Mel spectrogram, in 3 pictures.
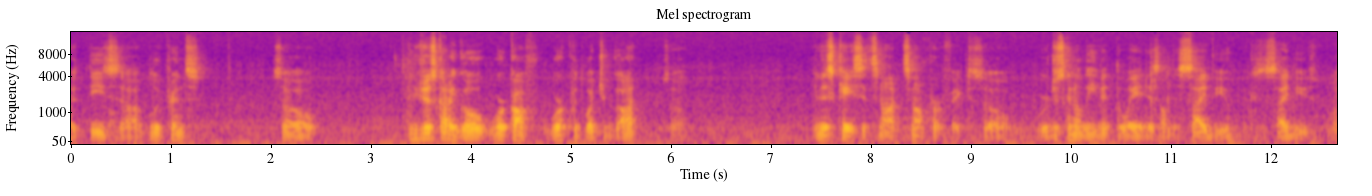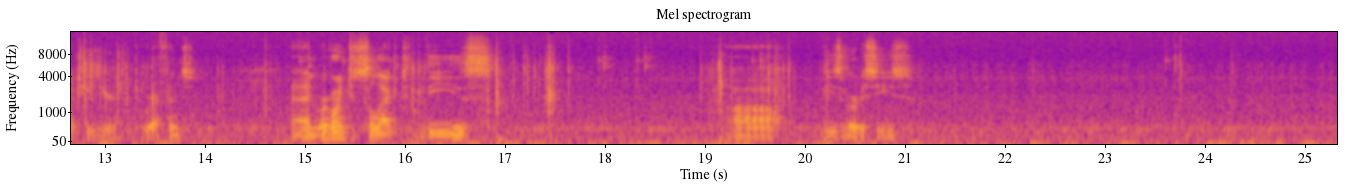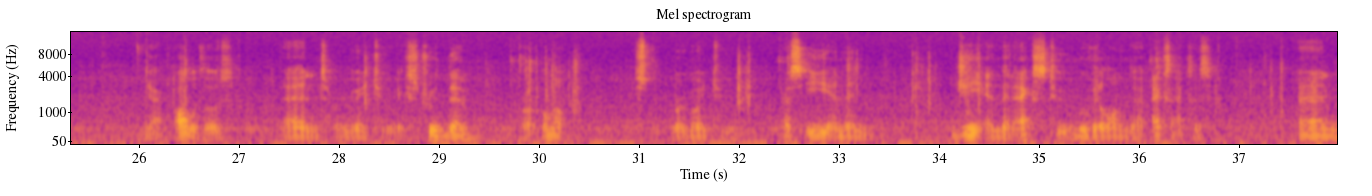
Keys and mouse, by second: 10.7 KP_3, 12.0 KP_1, 13.1 ctrl+KP_1, 14.9 click, 15.3 shift+click, 15.8 shift+click, 16.6 shift+click, 17.0 shift+click, 17.8 shift+click, 18.2 shift+click, 19.4 shift+click, 25.6 shift+click, 28.2 e, 30.1 ctrl+z, 31.9 e, 33.7 g, 36.9 shift+click.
